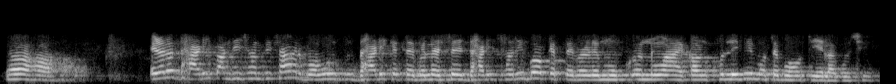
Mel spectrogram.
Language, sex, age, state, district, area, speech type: Odia, female, 45-60, Odisha, Sambalpur, rural, conversation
